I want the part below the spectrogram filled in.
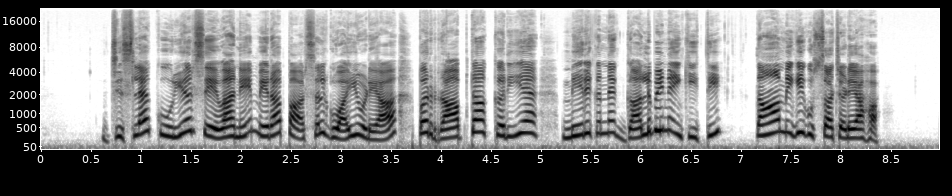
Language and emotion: Dogri, angry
